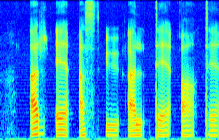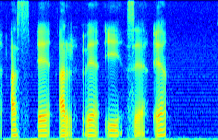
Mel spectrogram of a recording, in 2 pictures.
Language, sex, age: Norwegian, male, 21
